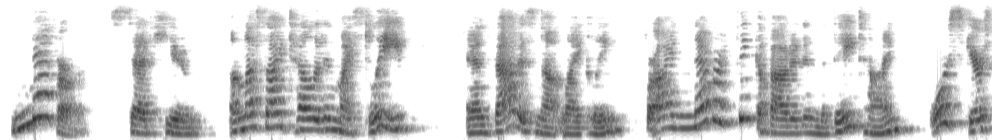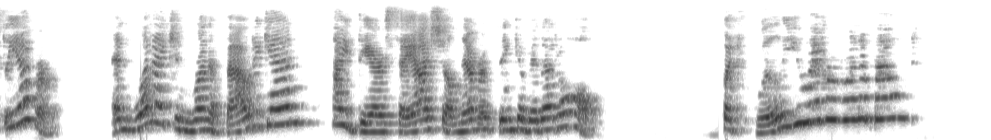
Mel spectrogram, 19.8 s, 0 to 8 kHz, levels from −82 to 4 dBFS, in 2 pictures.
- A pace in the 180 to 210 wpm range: No, average, 155 wpm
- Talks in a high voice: Yes, high, 230 Hz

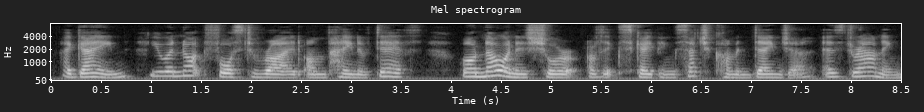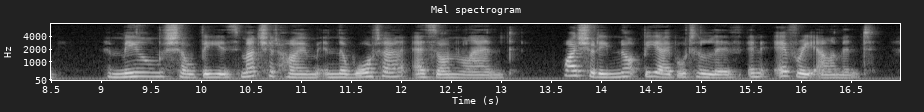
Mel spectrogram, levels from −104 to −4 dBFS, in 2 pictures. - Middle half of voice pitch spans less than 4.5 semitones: Yes, average, 4.1 semitones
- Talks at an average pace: Yes, average, 170 wpm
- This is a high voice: No, medium, 180 Hz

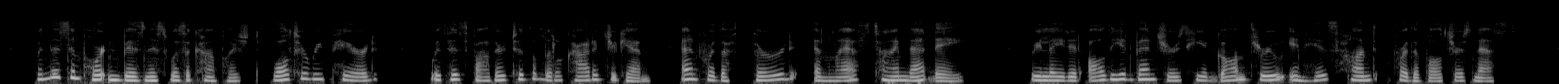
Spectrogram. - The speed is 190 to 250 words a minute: No, average, 155 wpm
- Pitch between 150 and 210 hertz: Yes, high, 190 Hz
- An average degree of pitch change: Yes, average, 3.9 semitones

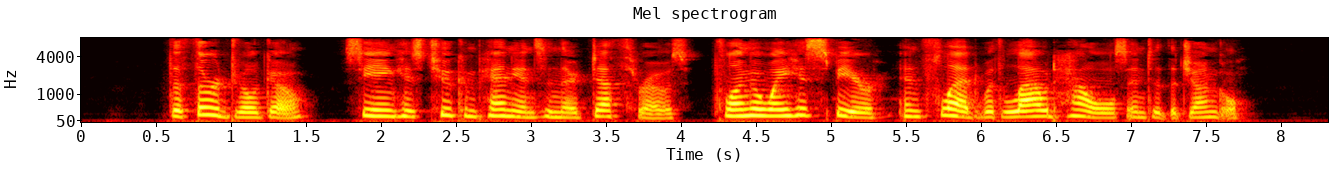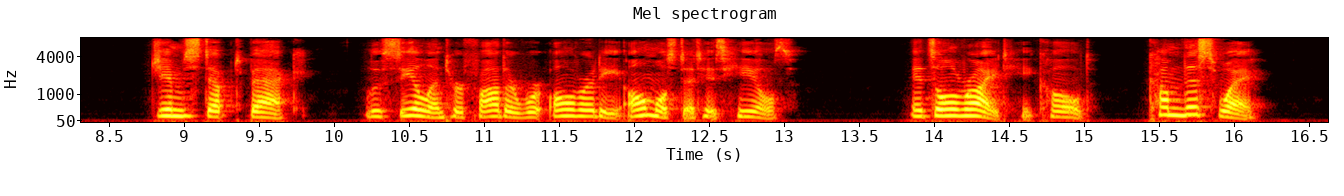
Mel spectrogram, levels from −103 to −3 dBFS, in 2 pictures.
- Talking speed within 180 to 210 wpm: No, average, 160 wpm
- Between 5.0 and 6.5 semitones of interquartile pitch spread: No, average, 3.8 semitones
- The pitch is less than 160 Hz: No, high, 210 Hz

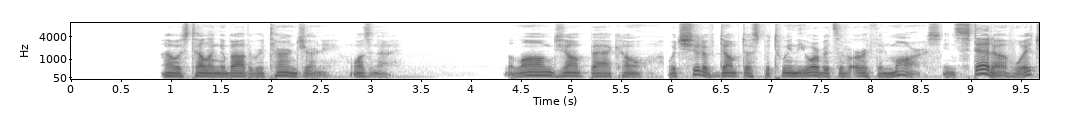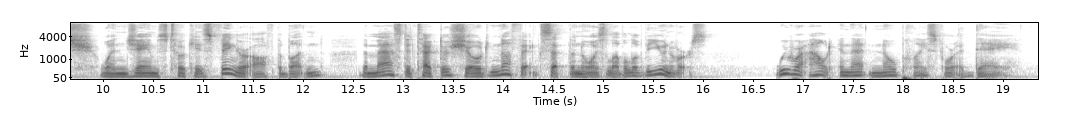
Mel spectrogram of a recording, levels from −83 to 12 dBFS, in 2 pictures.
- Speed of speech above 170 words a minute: Yes, average, 185 wpm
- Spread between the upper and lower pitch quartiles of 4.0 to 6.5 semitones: No, average, 3.3 semitones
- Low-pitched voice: Yes, low, 110 Hz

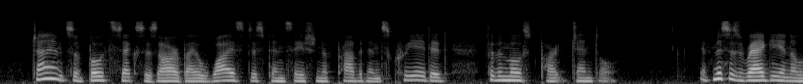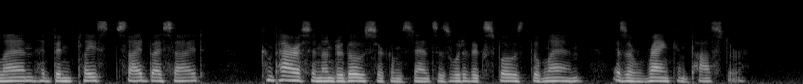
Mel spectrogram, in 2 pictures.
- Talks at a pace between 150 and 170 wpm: Yes, average, 155 wpm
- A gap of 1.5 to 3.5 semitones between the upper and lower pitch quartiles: Yes, average, 3.0 semitones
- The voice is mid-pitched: Yes, medium, 160 Hz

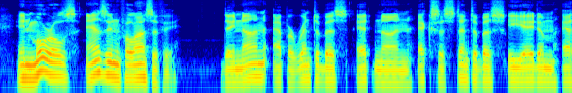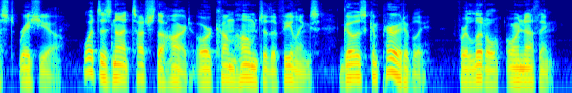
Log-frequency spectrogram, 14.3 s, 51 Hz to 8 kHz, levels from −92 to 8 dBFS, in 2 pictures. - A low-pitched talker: Yes, low, 105 Hz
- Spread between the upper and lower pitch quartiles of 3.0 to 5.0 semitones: Yes, average, 3.8 semitones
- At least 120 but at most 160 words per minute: Yes, average, 145 wpm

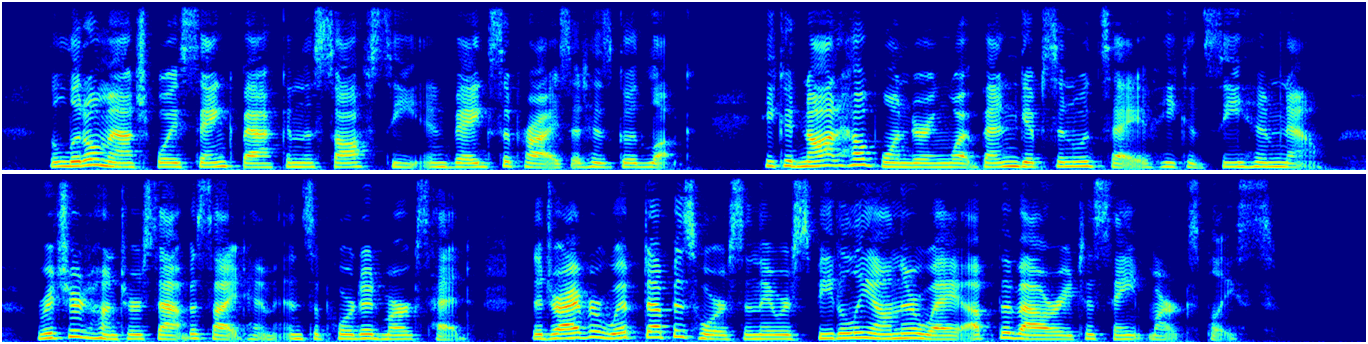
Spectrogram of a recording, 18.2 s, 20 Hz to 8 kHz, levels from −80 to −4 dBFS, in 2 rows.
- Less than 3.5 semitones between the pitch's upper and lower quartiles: Yes, average, 2.7 semitones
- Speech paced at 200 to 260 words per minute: Yes, fast, 205 wpm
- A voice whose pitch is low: No, high, 195 Hz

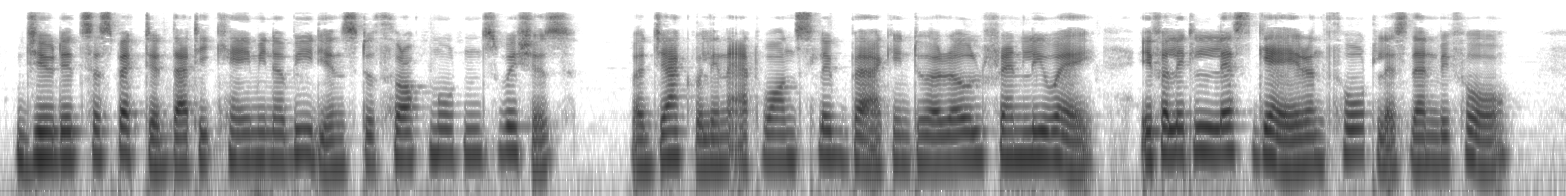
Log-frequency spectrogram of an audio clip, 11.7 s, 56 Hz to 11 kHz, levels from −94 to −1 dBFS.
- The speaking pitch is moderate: Yes, medium, 155 Hz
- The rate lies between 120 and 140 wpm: No, average, 155 wpm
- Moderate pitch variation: Yes, average, 3.0 semitones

